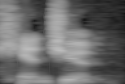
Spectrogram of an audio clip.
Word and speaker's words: Kanjun: For example, if I tell you my name is pronounced Kanjun, then you'll pronounce my name Kanjun.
